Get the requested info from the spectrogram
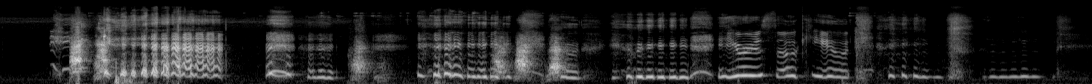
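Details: A female Siberian Husky puppy, playing wildly and biting, yips and yowls in quick, wavering bursts, with a person talking nearby.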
